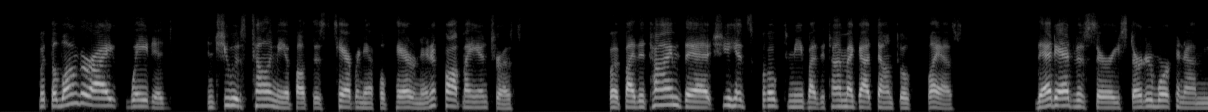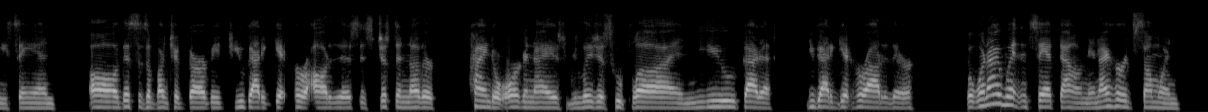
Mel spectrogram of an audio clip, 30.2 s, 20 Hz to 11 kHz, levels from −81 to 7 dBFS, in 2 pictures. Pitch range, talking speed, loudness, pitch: 150-180 Hz, 175 wpm, -25 LUFS, 165 Hz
